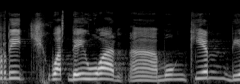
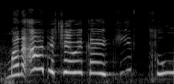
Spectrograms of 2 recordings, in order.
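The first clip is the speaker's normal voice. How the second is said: put-on high, scoffing girlish voice, much higher than own; mocking her disbelief. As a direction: sneer it out like the outraged date. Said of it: "Dia kayak".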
